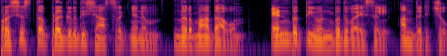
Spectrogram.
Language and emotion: Malayalam, neutral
